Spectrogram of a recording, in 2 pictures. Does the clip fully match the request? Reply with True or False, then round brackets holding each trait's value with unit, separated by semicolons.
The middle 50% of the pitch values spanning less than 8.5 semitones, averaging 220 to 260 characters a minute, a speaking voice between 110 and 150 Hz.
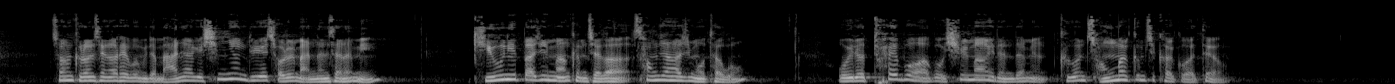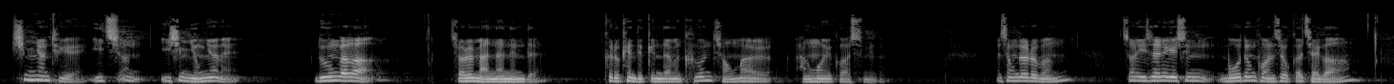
False (5.3 semitones; 255 characters per minute; 165 Hz)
